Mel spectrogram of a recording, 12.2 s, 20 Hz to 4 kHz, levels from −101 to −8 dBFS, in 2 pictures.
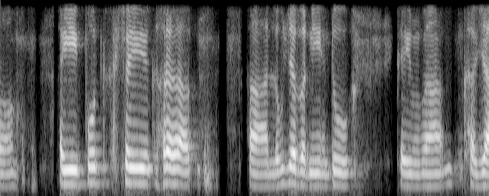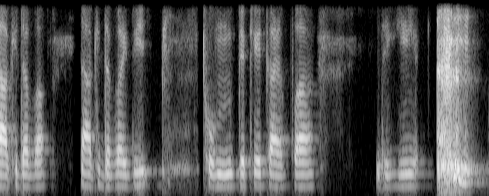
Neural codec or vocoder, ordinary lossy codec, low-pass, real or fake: none; none; 3.6 kHz; real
